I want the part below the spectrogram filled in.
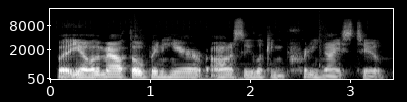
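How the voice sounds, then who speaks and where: A man hosting a casual toy review, his voice raspy from a sinus infection, talking in a relaxed, rambling way with filler words. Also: mid-range voice, brisk, dull audio. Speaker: toy reviewer, channel host.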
